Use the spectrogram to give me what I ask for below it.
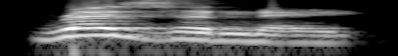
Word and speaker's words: resonate: Resonate, resonate. 3-syllable words ending in this suffix, ate, are usually stressed on the first syllables.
